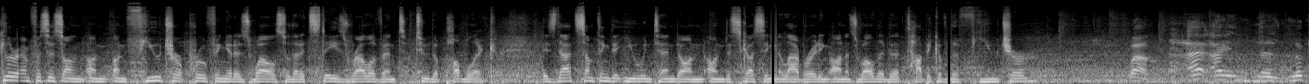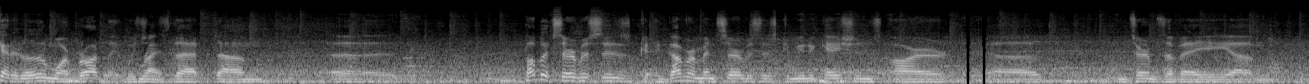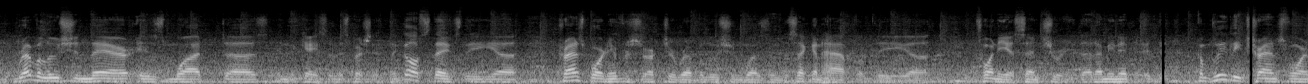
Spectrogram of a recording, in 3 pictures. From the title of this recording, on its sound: Live at IGCF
